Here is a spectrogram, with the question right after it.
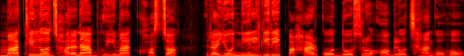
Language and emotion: Nepali, neutral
